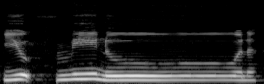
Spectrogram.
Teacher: لیکن حمزہ ہے مطلب آپ نے جھٹکے کے ساتھ پڑھنا ہے، تھوڑا سا جھٹکا۔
